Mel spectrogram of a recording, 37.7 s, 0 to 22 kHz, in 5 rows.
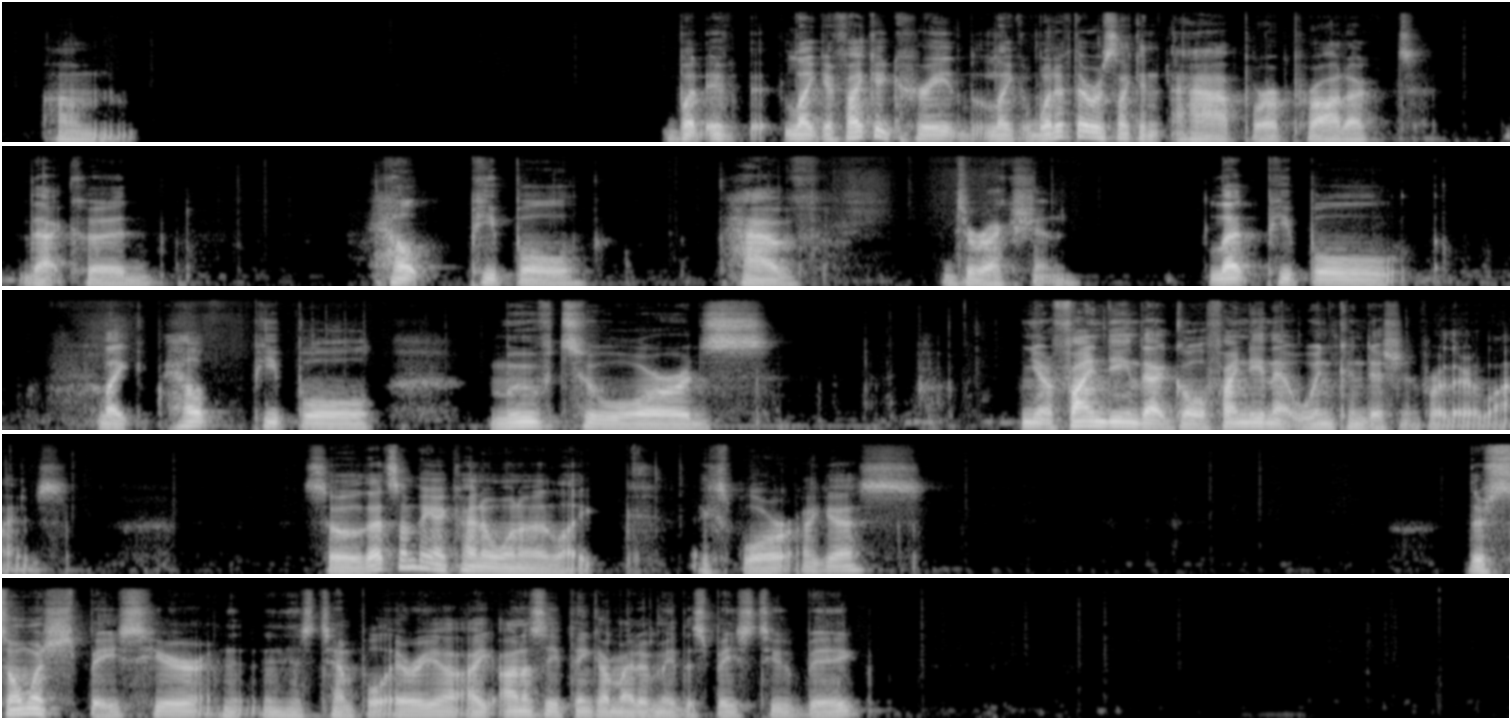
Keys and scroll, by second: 4.5 space, 8.5 space, 10.9 space, 16.1 space, 20.3 space, 22.7 space, 37.4 space.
